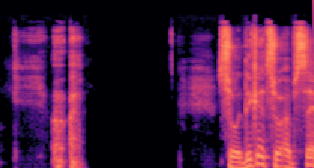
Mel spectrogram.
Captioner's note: berdehem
